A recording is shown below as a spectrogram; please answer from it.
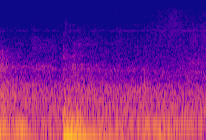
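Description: A single dull, low thump about half a second in, fading over half a second, over a faint steady low hum.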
